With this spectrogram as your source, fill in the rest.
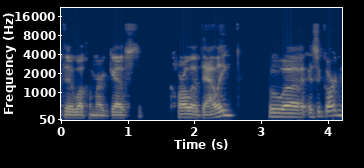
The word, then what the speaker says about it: Dalley: Did Bob say your name your last name wrong or have I been sailing daily incorrectly for years? It's it's actually Deli. Yes, it's English, not Irish.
